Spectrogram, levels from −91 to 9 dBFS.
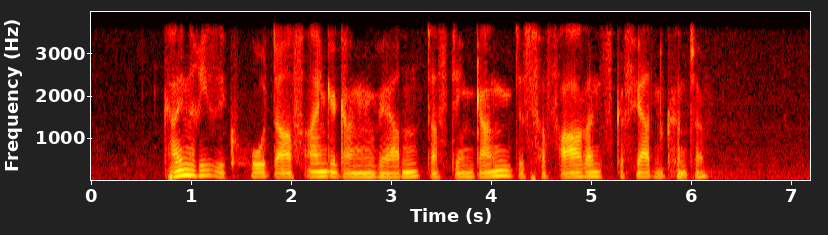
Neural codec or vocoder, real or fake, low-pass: codec, 16 kHz in and 24 kHz out, 2.2 kbps, FireRedTTS-2 codec; fake; 3.6 kHz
